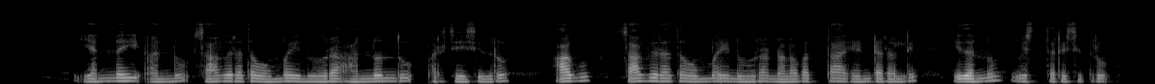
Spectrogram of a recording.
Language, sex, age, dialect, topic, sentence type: Kannada, male, 25-30, Mysore Kannada, banking, statement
